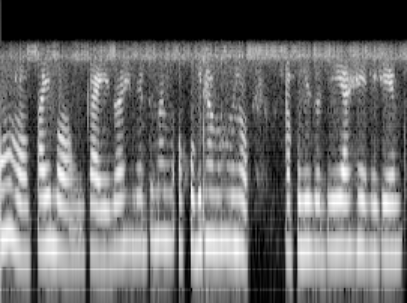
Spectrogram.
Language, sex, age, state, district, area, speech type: Assamese, female, 18-30, Assam, Majuli, urban, conversation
